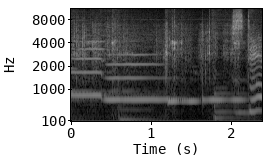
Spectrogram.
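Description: Background cartoon score music: a simple melody of held notes over low bass notes that repeat about once a second.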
